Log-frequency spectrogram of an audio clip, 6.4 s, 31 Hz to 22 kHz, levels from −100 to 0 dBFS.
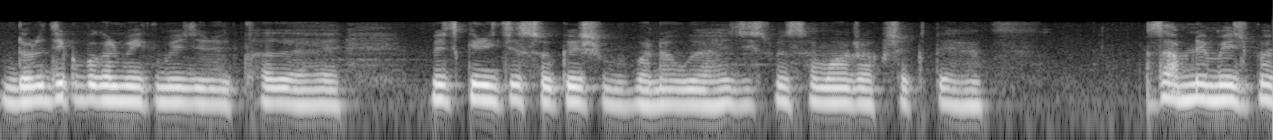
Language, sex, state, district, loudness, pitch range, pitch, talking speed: Hindi, female, Punjab, Fazilka, -17 LUFS, 165-200 Hz, 180 Hz, 235 wpm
